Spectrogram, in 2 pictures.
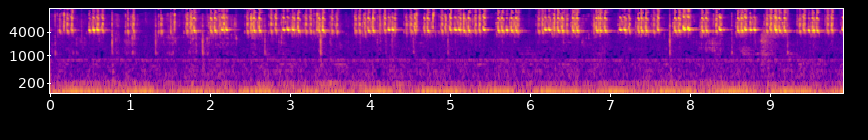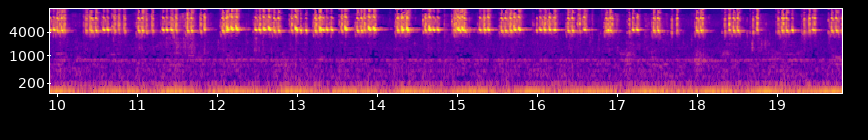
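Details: Several crickets chirp together in an original relaxation recording, shrill pulsed trills repeating densely and growing slightly louder toward the middle, with a faint low hum throughout.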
